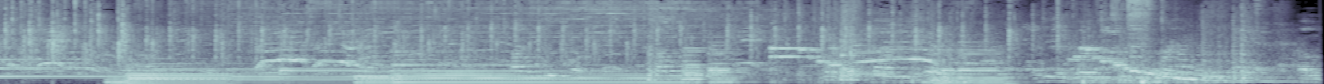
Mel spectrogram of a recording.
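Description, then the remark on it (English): An audience claps and applauds in a dense, steady patter over loud sustained organ chords and bass, with voices calling out through the music, giving God a hand clap of praise throughout the building. “Give God a hand clap of praise all over this building.”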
